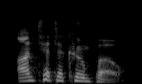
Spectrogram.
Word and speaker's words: Antetokounmpo: Giannopoulou? – Very close. Antetokounmpo.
